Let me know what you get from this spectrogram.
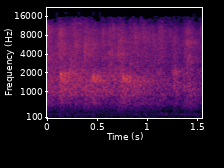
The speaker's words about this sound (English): Now, again, you clap, but when you look at that, you go, well, 19% of people have said they'd rather have vaccinated and unvaccinated gatherings.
